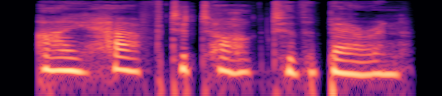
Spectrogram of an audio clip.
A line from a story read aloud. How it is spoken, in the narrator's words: she whispered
